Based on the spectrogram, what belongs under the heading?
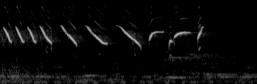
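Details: Canary song used to teach young canaries: a quick run of falling notes, slower drawn-out downslurs, then a few rising whistled notes.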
